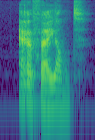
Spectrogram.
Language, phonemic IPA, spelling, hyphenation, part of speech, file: Dutch, /ˈɛr.fɛi̯ˌɑnt/, erfvijand, erf‧vij‧and, noun, Nl-erfvijand.ogg
- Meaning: historical, inherited or sworn enemy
